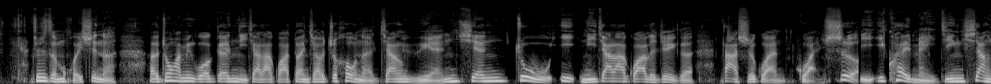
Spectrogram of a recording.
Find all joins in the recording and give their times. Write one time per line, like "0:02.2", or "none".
0:08.6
